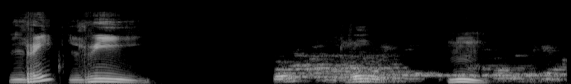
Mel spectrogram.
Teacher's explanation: এটা উচ্চারণ হবে লি হালকা ল সাউন্ড থাকবে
